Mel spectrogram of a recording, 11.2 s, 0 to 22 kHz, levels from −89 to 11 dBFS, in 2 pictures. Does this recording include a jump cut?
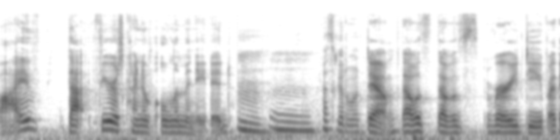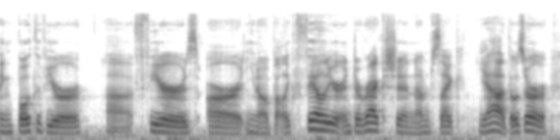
no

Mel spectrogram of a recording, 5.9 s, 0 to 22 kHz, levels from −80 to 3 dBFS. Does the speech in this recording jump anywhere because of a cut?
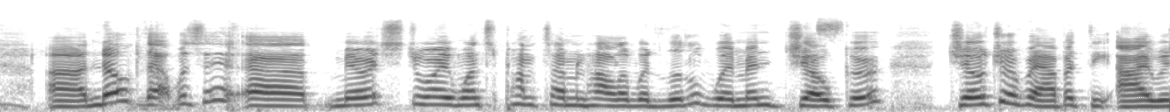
no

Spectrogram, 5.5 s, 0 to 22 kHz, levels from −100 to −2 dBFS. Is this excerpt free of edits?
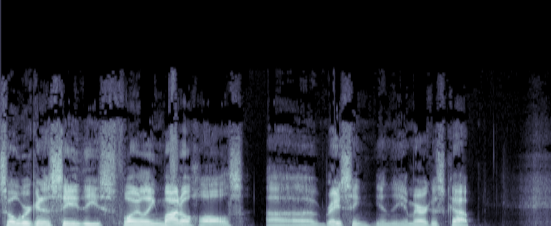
no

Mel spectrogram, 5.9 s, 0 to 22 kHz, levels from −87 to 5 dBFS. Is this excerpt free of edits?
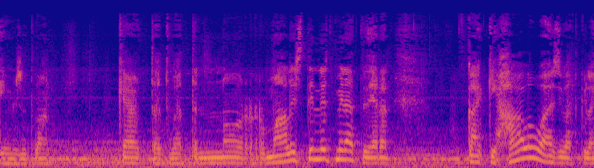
yes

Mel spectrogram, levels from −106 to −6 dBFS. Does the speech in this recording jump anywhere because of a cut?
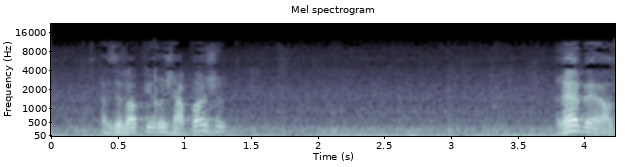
no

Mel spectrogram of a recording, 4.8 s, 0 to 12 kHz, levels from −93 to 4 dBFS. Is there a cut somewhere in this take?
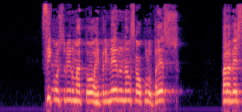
yes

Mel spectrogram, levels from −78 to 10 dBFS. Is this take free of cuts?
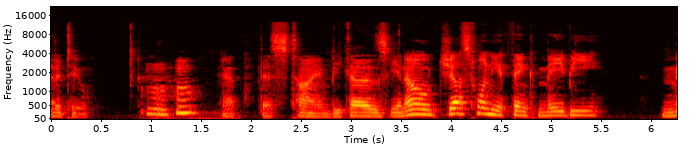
yes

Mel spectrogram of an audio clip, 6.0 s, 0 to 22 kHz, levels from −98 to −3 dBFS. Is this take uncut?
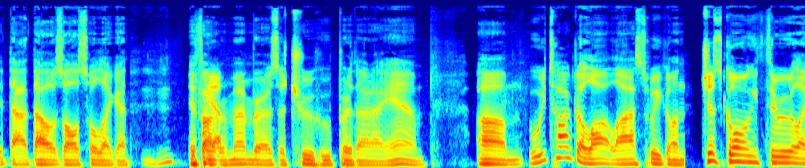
no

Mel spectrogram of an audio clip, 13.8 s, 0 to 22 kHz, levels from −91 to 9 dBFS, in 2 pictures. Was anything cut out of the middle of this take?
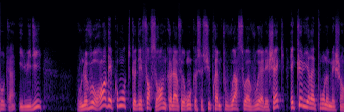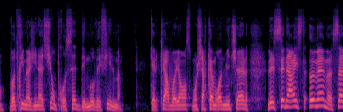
yes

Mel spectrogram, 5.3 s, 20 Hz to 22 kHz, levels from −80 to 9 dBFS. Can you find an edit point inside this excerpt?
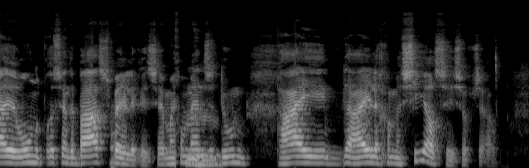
yes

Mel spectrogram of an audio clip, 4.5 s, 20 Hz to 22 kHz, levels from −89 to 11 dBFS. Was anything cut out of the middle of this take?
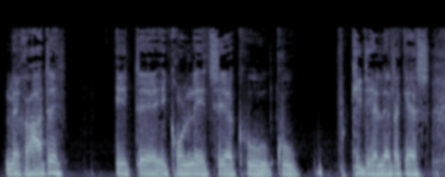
no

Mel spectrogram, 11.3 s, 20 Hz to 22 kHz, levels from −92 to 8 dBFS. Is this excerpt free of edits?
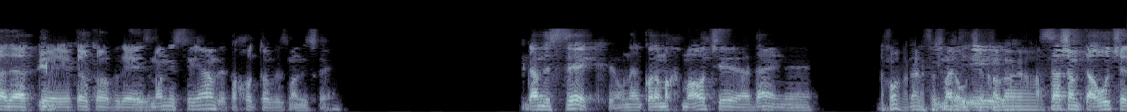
yes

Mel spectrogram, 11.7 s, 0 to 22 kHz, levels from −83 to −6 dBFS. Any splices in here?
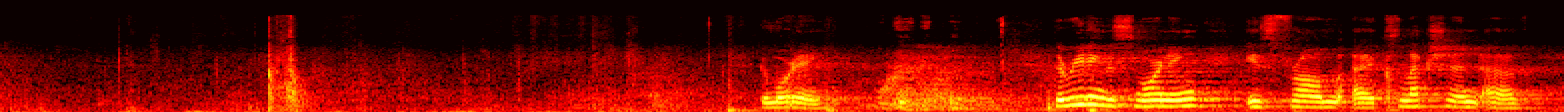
no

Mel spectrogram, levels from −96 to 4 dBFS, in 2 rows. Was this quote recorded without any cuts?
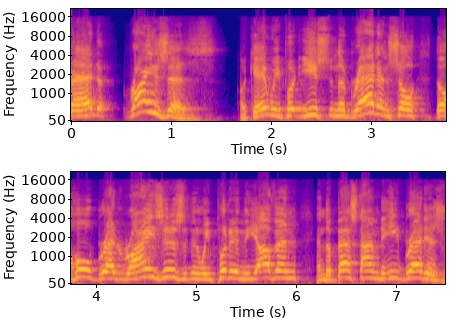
yes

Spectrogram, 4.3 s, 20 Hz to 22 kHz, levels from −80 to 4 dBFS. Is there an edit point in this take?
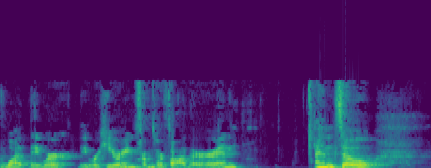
no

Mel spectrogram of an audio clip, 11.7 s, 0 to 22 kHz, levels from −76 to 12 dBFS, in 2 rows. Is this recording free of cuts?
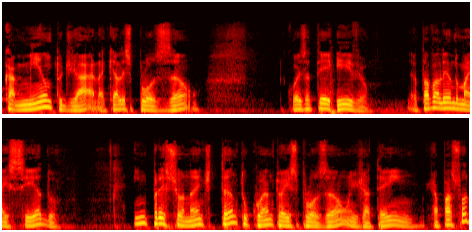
yes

